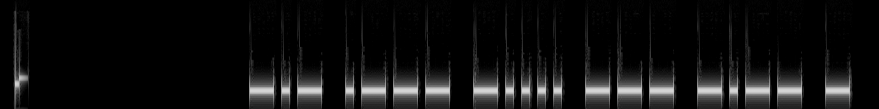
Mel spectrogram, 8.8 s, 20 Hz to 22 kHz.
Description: Morse code, heard as a keyed tone, about 15 wpm, 700 Hz. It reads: KJ6OYT
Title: USA Call Signs - 6 Characters - Repeated 2x - 15wpm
